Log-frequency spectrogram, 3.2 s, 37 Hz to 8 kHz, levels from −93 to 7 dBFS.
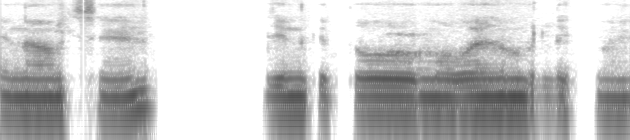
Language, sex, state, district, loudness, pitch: Rajasthani, male, Rajasthan, Churu, -34 LUFS, 95 Hz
